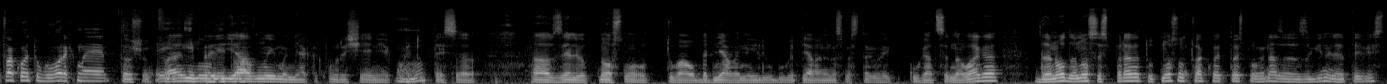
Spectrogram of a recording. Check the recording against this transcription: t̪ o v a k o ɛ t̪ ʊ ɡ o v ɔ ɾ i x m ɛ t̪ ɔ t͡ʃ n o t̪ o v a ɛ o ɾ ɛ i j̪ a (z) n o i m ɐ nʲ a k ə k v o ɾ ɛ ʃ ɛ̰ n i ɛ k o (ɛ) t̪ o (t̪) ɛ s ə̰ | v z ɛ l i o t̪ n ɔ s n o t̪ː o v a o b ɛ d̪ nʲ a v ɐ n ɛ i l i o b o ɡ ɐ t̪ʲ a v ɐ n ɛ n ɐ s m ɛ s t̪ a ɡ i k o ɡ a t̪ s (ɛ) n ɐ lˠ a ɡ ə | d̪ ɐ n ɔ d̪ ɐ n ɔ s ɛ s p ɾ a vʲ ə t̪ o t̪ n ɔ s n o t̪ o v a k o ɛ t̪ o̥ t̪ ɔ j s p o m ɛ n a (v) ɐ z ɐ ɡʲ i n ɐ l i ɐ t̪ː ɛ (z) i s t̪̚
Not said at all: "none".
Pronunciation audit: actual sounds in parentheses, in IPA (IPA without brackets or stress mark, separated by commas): v, ɛ, t̪, ɛ, z, v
